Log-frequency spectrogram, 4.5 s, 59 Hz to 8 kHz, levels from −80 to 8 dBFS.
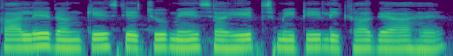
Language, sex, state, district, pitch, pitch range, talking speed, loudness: Hindi, male, Assam, Kamrup Metropolitan, 125 Hz, 120-130 Hz, 130 wpm, -15 LUFS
